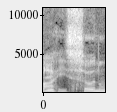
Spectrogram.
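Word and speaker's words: Mein Sohn: Ah bah oui, c'est de l'allemand, hein. Mind Zone, ça veut dire mon fils. Et c'est écrit en allemand, donc c'est pour ça que je le prononce comme ça.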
